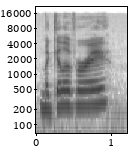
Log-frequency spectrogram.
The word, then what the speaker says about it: McGillivray: How do you say McGillicuddy. – That? McGillivray. McGillivray? – Yeah.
